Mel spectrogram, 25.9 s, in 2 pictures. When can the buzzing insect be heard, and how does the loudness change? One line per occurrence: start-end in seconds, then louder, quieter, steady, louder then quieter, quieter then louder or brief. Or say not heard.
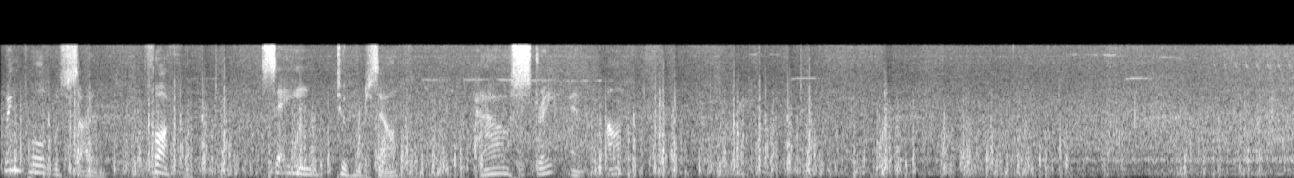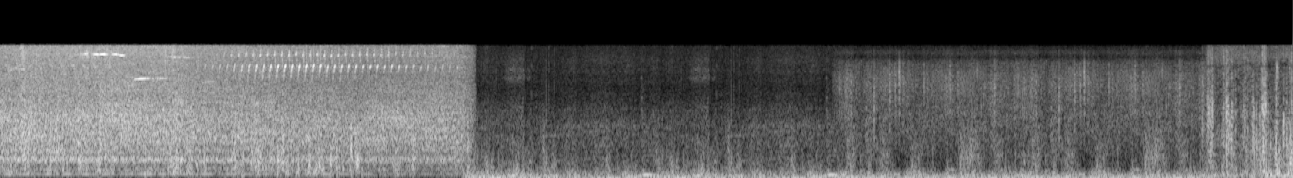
0.0-17.6 louder.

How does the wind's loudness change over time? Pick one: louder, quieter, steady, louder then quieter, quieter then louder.
quieter.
